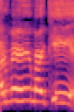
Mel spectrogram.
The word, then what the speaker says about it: marquess: Is it marquis or marquis? – In French, it's marquis. But in English, it's marquis. M-A-R-Q-U-E-S-S is pronounced marquis.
